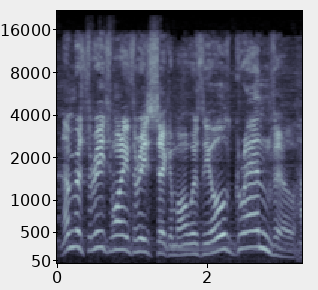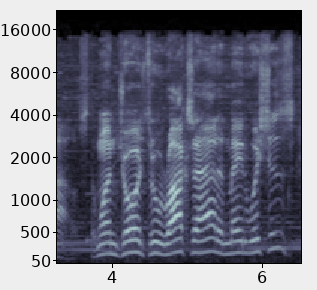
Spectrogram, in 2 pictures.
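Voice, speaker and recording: A patient heavenly narrator, voiced by a man in a radio play. His voice rises and falls with lively storytelling, and faint music plays behind him. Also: high voice, measured pace, heavily acted. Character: calm heavenly male narrator, an angel's superior.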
